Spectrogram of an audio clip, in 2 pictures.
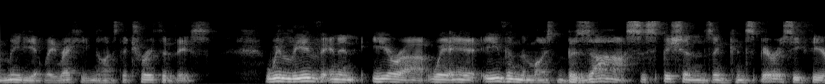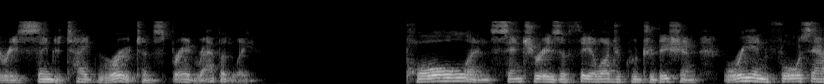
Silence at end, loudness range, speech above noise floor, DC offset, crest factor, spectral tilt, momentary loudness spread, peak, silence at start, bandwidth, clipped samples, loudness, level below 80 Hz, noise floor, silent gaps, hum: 0 s; 6 LU; over 65 dB; under 0.1%; 16 dB; -5.5 dB/octave; 12 LU; -8 dBFS; 0 s; 8 kHz; under 0.1%; -25 LUFS; -62 dBFS; under -90 dBFS; 11.19-12.30 s; none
